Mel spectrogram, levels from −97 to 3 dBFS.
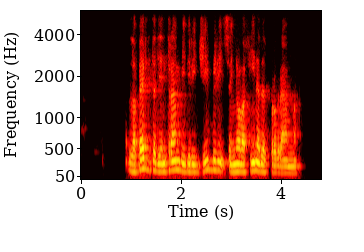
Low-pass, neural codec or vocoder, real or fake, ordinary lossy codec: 5.4 kHz; none; real; Opus, 32 kbps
